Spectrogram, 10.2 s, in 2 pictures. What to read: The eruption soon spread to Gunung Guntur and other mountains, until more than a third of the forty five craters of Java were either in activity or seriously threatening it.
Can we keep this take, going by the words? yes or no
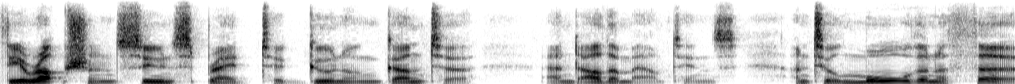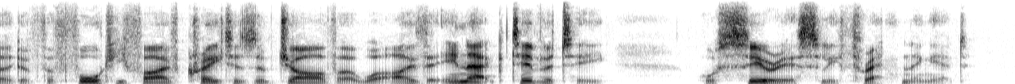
yes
